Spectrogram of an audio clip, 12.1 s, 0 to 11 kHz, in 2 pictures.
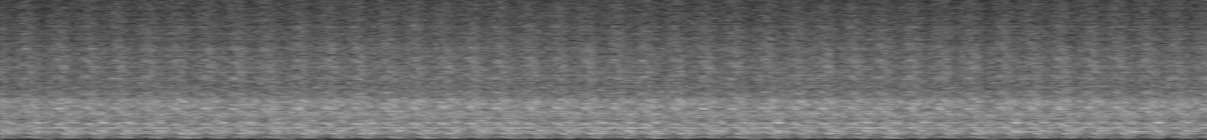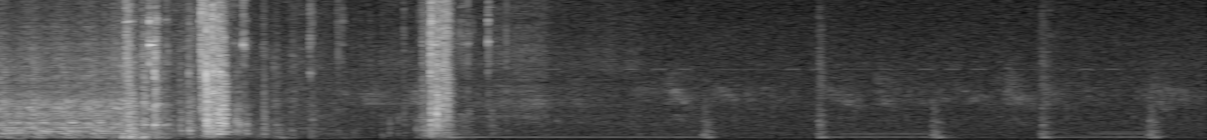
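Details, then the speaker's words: Ford F-250 XLT 7.3L IDI diesel, cold: about six seconds of steady rhythmic cranking that never catches, because the glow plugs aren't working; the truck needs a new glow plug wire harness. "Come on, baby. Glow plugs aren't working."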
